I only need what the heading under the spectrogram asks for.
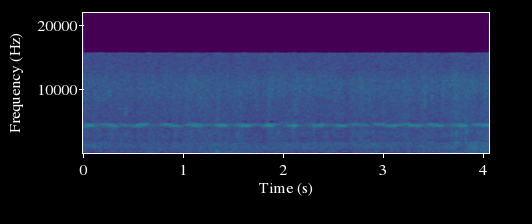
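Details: Steady swarm-like buzzing from bees, a dense continuous hum that swells slightly toward the end as individual insects pass closer.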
